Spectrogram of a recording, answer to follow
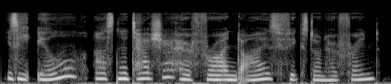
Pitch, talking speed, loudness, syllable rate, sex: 245 Hz, 185 wpm, -17 LUFS, 5.1 syllables/s, female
